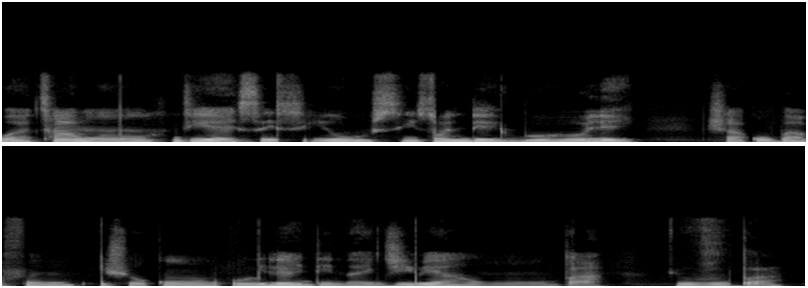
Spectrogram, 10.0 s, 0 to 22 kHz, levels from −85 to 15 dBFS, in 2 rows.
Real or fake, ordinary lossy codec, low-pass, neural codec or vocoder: fake; none; 10.8 kHz; autoencoder, 48 kHz, 32 numbers a frame, DAC-VAE, trained on Japanese speech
